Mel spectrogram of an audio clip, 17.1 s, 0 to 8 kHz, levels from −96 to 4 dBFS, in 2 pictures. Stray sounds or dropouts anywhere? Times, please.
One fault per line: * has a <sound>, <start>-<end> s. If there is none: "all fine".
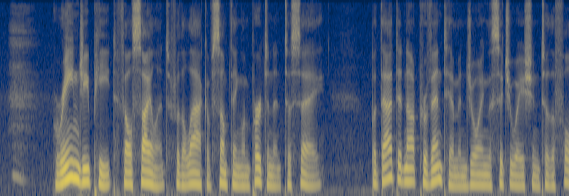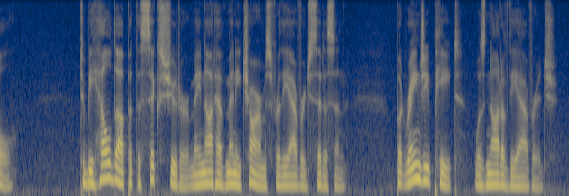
* has a sigh, 0.1-0.7 s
